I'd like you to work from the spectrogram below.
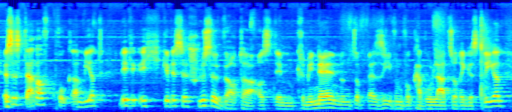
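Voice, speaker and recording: With a deep, very animated voice, an actor portrays the middle-aged male security chief of a German radio play, speaking formal, deliberate officialese. He comes across as authoritative, courteous, and guarded, keeping a smooth, guarded mood over a little hiss or hum.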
